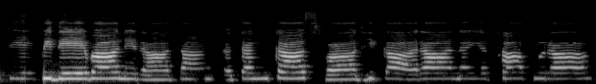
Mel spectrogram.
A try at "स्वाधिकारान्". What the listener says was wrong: Karana, no. Karan is half.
